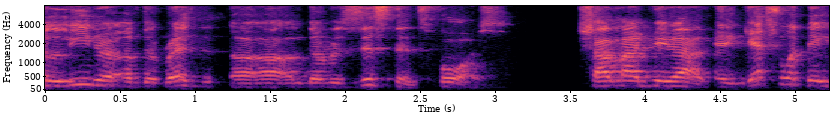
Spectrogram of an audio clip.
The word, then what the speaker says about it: Charlemagne: How you pronounce the name? Charlemagne. Charlemagne.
